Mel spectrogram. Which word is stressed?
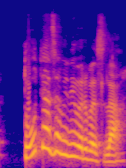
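तो. The stress is on the word तो.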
